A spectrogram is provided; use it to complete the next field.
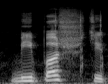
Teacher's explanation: আমরা এই বিপস তালব্য পর্যন্ত উচ্চারণ করে তারপরে হচ্ছে চিত উচ্চারণ করছি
